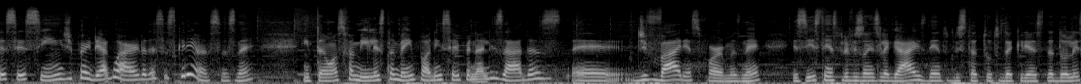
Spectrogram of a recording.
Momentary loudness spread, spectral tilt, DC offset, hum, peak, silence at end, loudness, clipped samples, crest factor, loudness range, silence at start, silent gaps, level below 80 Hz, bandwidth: 6 LU; -5.5 dB/octave; under 0.1%; none; -12 dBFS; 0 s; -27 LUFS; under 0.1%; 14 dB; 1 LU; 0 s; none; -38 dBFS; 16 kHz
